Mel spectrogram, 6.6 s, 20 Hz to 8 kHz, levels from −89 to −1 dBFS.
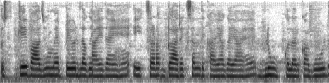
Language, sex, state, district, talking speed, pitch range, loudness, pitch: Hindi, female, Chhattisgarh, Raigarh, 165 wpm, 190-210 Hz, -16 LUFS, 200 Hz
